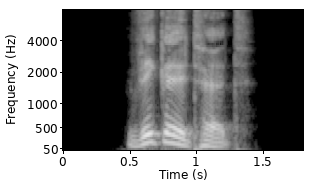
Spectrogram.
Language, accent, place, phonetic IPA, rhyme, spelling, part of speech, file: German, Germany, Berlin, [ˈvɪkl̩tət], -ɪkl̩tət, wickeltet, verb, De-wickeltet.ogg
- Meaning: inflection of wickeln: 1. second-person plural preterite 2. second-person plural subjunctive II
